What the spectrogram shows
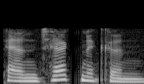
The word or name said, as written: pantechnicon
